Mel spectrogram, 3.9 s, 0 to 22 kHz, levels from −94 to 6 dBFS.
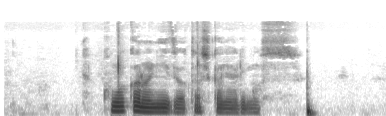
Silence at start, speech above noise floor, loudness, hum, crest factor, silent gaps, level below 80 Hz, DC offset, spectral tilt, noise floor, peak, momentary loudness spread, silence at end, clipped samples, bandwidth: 1.05 s; 47 dB; -24 LUFS; none; 20 dB; none; -44 dBFS; under 0.1%; -7 dB/octave; -70 dBFS; -6 dBFS; 15 LU; 0.7 s; under 0.1%; 11.5 kHz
